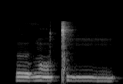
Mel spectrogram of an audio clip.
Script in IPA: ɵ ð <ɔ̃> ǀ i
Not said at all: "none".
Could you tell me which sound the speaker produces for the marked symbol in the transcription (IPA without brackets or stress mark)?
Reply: ɔ̃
